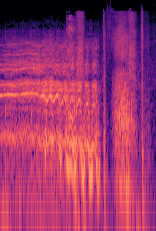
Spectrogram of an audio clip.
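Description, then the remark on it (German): A horse pulling a one-horse carriage, held at bay by a huge tiger, lets out a loud, high whinny that quavers and drops in pitch, followed by a few sharp knocks and scraping bursts of hooves and the carriage, with no voices. “Als er unten auf dem Pfad eintraf, sah er den riesigen Tiger, wie er einen Einspänner mit einem verängstigten Menschenpaar darauf in Schach hielt.”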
